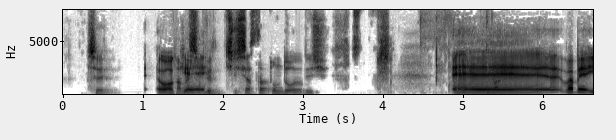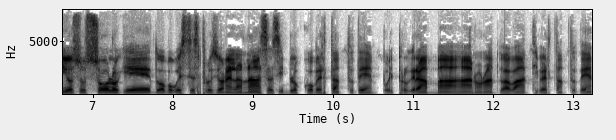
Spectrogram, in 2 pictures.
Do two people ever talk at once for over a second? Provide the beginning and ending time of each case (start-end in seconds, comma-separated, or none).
none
